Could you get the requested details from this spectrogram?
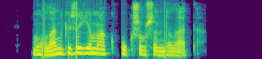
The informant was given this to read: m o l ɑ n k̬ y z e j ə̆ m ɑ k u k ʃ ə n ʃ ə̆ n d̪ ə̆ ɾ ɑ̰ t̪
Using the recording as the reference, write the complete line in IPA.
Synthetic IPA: m o l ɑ n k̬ y z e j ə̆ m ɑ k u k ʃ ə m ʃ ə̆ n d̪ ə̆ l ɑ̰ t̪

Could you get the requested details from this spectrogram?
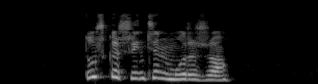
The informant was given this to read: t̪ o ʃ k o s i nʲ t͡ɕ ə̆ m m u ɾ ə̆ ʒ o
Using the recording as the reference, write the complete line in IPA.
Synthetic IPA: t̪ u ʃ k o ʃ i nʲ t͡ɕ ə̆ n m u ɾ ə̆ ʒ o

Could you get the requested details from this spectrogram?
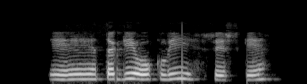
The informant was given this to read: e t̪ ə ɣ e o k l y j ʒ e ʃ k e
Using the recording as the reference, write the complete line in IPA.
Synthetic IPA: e t̪ ə ɣ e o k l i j ʃ e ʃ k e

